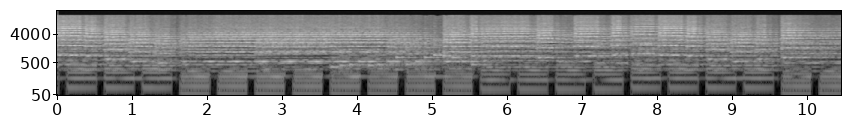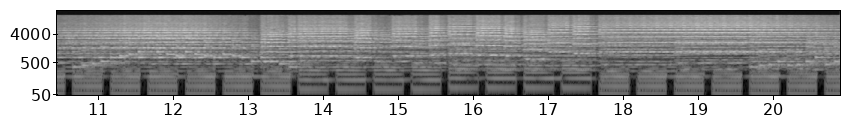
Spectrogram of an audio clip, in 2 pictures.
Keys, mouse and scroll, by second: 0.6 click, 4.1 click, 6.9 click, 7.3 i, 9.0 click, 9.2 i, 10.2 click, 10.6 i, 11.5 click, 12.7 ctrl+s, 12.9 click, 16.1 click, 17.1 click, 18.4 scroll down 1, 19.9 typing.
